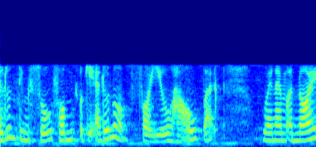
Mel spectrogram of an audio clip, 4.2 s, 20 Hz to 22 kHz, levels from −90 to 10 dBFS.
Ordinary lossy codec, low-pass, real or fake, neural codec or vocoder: none; 3.6 kHz; fake; vocoder, 44.1 kHz, 128 mel bands every 256 samples, BigVGAN v2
